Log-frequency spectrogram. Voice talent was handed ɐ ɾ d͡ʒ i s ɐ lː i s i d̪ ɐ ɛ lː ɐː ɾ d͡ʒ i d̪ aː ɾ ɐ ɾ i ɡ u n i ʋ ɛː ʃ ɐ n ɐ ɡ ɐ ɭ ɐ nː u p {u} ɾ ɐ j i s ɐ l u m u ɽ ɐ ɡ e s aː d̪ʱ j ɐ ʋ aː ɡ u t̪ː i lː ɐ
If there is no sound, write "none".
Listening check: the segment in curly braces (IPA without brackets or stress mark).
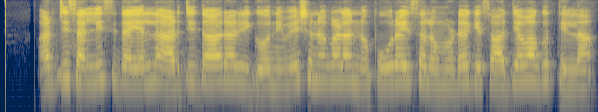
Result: uː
